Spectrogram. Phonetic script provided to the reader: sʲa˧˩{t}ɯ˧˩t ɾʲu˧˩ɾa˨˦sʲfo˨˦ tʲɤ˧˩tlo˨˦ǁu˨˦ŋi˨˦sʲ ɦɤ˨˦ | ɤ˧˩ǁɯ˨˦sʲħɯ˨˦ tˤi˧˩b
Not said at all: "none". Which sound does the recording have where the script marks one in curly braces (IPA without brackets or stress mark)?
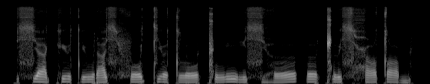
kʲ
